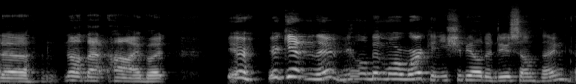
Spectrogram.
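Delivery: lightly voiced guild official, pitched a little up; Goliath guild official. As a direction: play a hint of a smiling Goliath official.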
